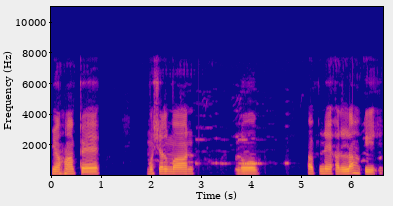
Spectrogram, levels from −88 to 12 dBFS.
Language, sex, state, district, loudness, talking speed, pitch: Hindi, male, Uttar Pradesh, Hamirpur, -15 LUFS, 70 wpm, 140 Hz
